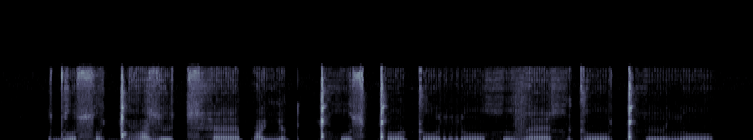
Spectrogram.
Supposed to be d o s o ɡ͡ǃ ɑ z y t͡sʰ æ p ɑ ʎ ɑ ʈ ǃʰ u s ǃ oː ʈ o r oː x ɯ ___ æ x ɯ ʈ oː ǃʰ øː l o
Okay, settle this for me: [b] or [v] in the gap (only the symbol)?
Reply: v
